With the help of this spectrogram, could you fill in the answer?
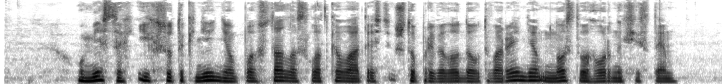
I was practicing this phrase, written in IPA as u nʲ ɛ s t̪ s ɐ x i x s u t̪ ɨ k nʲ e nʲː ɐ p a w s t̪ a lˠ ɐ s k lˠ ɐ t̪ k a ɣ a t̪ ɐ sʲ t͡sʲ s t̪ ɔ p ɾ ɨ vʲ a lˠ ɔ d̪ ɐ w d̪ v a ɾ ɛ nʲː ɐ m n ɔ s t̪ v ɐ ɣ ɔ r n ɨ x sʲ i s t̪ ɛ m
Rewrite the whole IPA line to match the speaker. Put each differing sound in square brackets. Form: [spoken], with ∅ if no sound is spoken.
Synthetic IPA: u [mʲ] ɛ s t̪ s ɐ x i x s u t̪ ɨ k nʲ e nʲː ɐ p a w s t̪ a lˠ ɐ s k lˠ ɐ t̪ k a [v] a t̪ ɐ sʲ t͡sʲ [ʂ] t̪ ɔ p ɾ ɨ vʲ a lˠ ɔ d̪ ɐ w [t̪] v a ɾ ɛ nʲː ɐ m n ɔ s t̪ v ɐ ɣ ɔ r n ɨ x sʲ i s t̪ ɛ m

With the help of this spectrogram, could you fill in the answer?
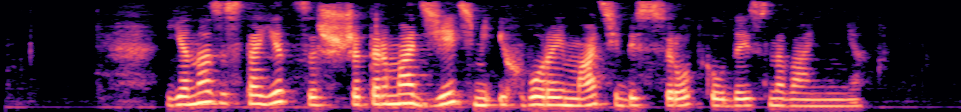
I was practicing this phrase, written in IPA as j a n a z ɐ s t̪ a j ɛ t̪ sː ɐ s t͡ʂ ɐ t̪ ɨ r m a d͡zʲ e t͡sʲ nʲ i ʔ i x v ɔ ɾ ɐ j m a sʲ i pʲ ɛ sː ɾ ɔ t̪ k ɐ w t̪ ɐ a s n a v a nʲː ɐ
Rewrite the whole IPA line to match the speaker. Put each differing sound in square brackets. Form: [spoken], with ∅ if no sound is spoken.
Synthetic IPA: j a n a z ɐ s t̪ a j ɛ t̪ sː ɐ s t͡ʂ ɐ t̪ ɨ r m a d͡zʲ e t͡sʲ [mʲ] i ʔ i x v ɔ ɾ ɐ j m a [t͡sʲ] i [bʲ] ɛ sː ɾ ɔ t̪ k ɐ w [d̪] ɐ [i] s n a v a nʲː ɐ

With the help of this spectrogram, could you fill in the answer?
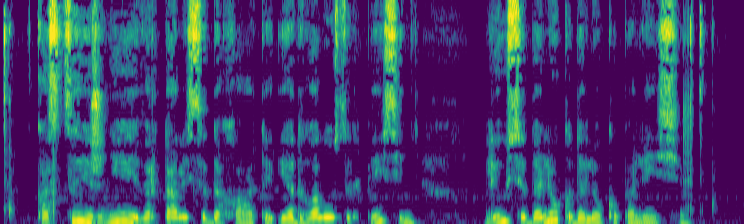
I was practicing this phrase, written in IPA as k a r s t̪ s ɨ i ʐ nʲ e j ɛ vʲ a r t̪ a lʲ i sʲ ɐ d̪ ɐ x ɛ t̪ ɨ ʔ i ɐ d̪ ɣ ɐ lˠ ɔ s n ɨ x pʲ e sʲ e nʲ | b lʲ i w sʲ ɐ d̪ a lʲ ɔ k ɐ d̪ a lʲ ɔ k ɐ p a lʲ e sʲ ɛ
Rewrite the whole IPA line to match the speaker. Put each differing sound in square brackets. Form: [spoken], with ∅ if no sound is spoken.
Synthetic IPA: k a [∅] s t̪ s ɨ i ʐ nʲ e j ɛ vʲ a r t̪ a lʲ i sʲ ɐ d̪ ɐ x [a] t̪ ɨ ʔ i ɐ d̪ ɣ [a] lˠ ɔ s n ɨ x pʲ e sʲ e nʲ | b lʲ i w sʲ ɐ d̪ a lʲ ɔ k ɐ d̪ a lʲ ɔ k ɐ p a lʲ e sʲ ɛ

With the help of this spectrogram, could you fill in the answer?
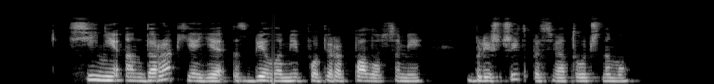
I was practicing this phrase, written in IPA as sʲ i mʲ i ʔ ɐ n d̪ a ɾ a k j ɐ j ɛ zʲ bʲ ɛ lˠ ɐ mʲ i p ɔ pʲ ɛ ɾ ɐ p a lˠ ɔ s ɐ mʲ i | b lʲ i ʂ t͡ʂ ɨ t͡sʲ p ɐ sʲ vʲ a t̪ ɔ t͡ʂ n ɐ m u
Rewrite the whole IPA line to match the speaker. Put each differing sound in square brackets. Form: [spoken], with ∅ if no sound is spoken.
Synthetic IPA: sʲ i [nʲ] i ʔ ɐ n d̪ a ɾ a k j [a] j ɛ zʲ bʲ ɛ lˠ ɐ mʲ i p ɔ pʲ ɛ ɾ ɐ p a lˠ ɔ s ɐ mʲ i | b lʲ i ʂ t͡ʂ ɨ t͡sʲ p ɐ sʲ vʲ a t̪ ɔ t͡ʂ n ɐ m u

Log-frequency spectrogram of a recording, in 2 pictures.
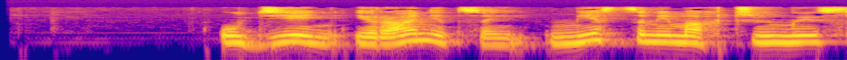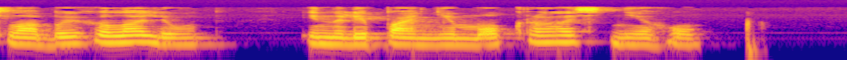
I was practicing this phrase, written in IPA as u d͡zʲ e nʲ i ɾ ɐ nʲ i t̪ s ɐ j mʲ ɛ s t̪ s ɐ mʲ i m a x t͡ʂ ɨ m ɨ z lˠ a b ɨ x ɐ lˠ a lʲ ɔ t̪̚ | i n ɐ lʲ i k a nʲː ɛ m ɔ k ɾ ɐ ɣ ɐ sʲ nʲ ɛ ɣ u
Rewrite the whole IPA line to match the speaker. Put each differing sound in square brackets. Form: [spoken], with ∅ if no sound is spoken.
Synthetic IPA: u d͡zʲ e nʲ i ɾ [a] nʲ i t̪ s ɐ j mʲ ɛ s t̪ s ɐ mʲ i m a x t͡ʂ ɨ m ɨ [s] lˠ a b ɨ [ɣ] ɐ lˠ a lʲ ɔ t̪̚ | i n ɐ lʲ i [p] a nʲː ɛ m ɔ k ɾ ɐ ɣ ɐ sʲ nʲ ɛ ɣ u

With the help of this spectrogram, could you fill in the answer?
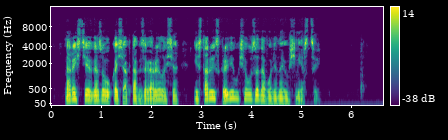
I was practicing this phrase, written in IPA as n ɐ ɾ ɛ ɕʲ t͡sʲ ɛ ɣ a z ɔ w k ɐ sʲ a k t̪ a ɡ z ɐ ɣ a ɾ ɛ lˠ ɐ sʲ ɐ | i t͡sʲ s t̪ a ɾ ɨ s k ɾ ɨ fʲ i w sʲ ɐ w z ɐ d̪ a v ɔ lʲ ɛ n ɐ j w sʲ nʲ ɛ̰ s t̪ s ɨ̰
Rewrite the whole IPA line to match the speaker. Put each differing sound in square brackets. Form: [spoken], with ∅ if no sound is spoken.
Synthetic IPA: n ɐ ɾ ɛ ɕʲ t͡sʲ ɛ ɣ a z ɔ w k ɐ sʲ a k t̪ a ɡ z ɐ ɣ a ɾ ɛ lˠ ɐ sʲ ɐ | i [∅] s t̪ a ɾ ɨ s k ɾ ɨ [vʲ] i w sʲ ɐ w z ɐ d̪ a v ɔ lʲ ɛ n ɐ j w sʲ [mʲ] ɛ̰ s t̪ s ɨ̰

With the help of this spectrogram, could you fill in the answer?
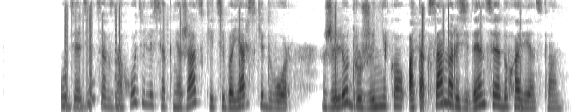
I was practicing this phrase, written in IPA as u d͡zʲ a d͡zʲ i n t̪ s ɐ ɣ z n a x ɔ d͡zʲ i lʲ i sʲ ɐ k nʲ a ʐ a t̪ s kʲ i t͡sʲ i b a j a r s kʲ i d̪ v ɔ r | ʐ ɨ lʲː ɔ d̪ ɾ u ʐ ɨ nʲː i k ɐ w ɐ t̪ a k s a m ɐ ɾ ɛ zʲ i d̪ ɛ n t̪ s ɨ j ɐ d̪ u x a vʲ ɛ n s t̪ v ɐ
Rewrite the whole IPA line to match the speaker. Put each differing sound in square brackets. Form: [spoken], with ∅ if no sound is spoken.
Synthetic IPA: u d͡zʲ a d͡zʲ i n t̪ s ɐ ɣ z n a x ɔ d͡zʲ i lʲ i sʲ ɐ k nʲ a ʐ a t̪ s kʲ i t͡sʲ i b a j a r s kʲ i d̪ v ɔ r | ʐ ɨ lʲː ɔ d̪ ɾ u ʐ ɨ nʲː i k ɐ w ɐ t̪ a k s a m ɐ ɾ ɛ zʲ i d̪ ɛ n t̪ s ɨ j ɐ d̪ u x a vʲ ɛ n s t̪ v ɐ

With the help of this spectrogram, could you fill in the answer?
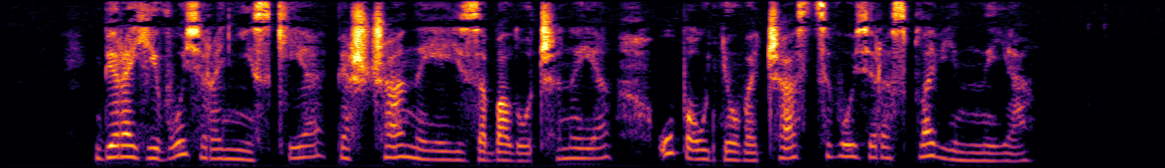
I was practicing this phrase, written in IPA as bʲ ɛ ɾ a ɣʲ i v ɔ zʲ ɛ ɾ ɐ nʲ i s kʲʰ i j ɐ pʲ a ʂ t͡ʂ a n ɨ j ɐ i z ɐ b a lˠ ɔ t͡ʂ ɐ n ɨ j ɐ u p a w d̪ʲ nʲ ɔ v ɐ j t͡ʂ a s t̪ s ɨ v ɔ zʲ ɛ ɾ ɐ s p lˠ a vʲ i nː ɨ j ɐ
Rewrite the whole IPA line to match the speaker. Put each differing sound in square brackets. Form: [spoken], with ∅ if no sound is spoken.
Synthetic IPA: bʲ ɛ ɾ a ɣʲ i v ɔ zʲ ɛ ɾ ɐ nʲ i s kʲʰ i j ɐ pʲ a ʂ t͡ʂ a n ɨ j ɐ i z ɐ b a lˠ ɔ t͡ʂ ɐ n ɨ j ɐ u p a w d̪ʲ nʲ ɔ v ɐ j t͡ʂ a s t̪ s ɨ v ɔ zʲ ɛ ɾ ɐ s p lˠ a vʲ i nː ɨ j ɐ

